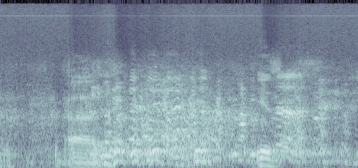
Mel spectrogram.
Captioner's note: audience laughing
